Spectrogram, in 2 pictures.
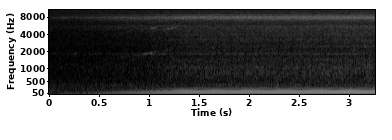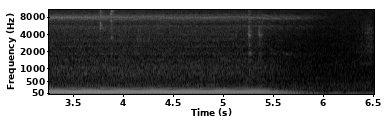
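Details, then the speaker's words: BLDC motor on Microchip AVR EB board under trapezoidal (block) commutation: deep hum ramps up, holds a loud constant drone about four seconds, then winds down; the commutation causes feedback heard as hum or screech, sinusoidal drive being quieter. "This type of usage actually causes a feedback, and you can hear it from the motor, a sort of hum or a screech."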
